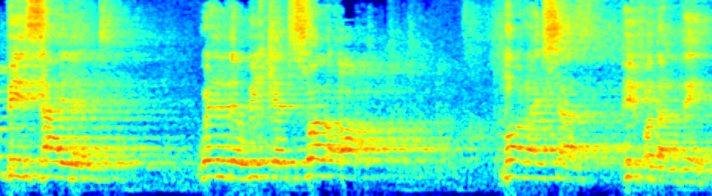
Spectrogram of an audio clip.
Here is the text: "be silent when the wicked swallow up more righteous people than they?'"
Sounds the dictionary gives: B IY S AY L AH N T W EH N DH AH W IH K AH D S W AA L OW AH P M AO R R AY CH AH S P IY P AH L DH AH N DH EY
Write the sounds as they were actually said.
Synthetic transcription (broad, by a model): B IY S AY L AH N T W EH N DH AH W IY K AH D S W AA L OW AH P M AO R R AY SH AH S P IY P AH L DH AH N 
